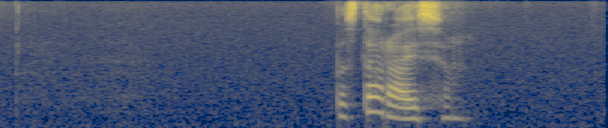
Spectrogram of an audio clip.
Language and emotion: Russian, neutral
